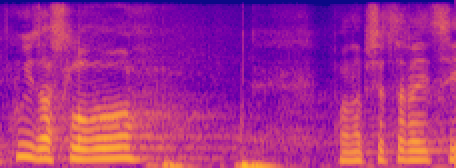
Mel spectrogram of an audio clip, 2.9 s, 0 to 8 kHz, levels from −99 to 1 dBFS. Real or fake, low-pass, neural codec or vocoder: fake; 7.2 kHz; codec, 16 kHz, 6 kbps, DAC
